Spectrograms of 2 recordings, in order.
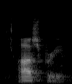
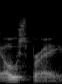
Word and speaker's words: osprey: I used to say osprey all the time, but I think it's osprey, like rhyming with like the Grand Ole Opry. I think that's how you're supposed to say it.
